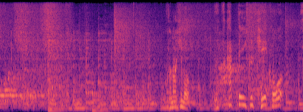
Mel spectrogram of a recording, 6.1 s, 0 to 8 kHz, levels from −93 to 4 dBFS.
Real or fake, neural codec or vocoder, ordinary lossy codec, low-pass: fake; vocoder, 44.1 kHz, 128 mel bands, Pupu-Vocoder; none; 7.2 kHz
